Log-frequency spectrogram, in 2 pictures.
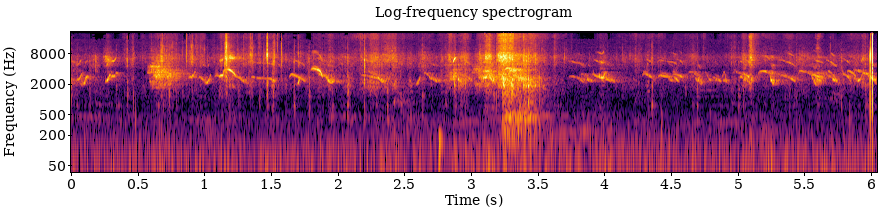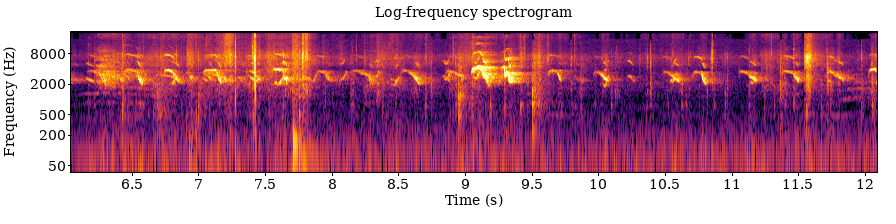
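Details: Chicken chirping from colored chickens and a hen: continuous high, squeaky peeps in a busy overlapping stream, interrupted by a rustle, a couple of sharp knocks, and a louder cluster of cheeps near the end.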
